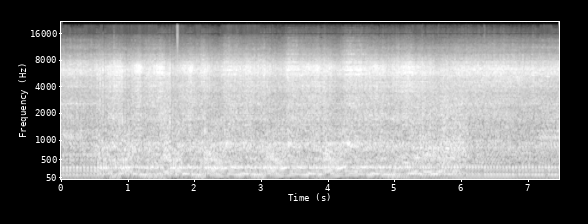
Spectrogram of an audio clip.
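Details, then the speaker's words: 1979 Honda XL125S single-cylinder idling after a valve lash adjustment, checked with a tach against the book spec of about 1,400 rpm: an even, steady putter with no valve tick or stumble. A normal idle. "I to grab my tack and check that idle speed it's supposed to be about 1,400 or so that's what the book says anyway"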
